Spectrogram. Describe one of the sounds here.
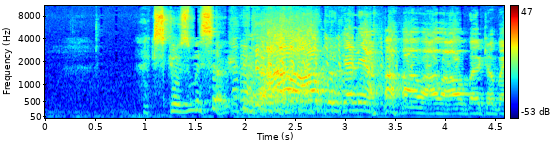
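A middle-aged man speaks loudly and with animation, close by.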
